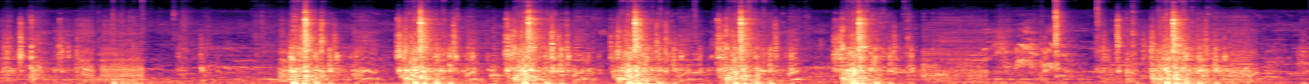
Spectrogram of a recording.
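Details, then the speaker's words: Yamaha RX King two-stroke motorcycle, repeated kick-starts about one a second with brief sputters that never catch; hard starting, will not start, caused by a cracked, leaking left-side seal (sil), to be replaced with a new one. "jadi temen-temen karena Silas crack yang sebelah kiri inilah bocor jadi motor kita susah hidup ya temen-temen"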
